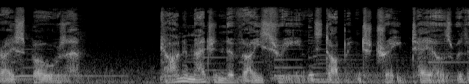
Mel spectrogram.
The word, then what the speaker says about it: Vicereine: Can't imagine the Vicereine stopping to trade tales with a bearer. Can you? Vicereine, okay, that's how you pronounce that word.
